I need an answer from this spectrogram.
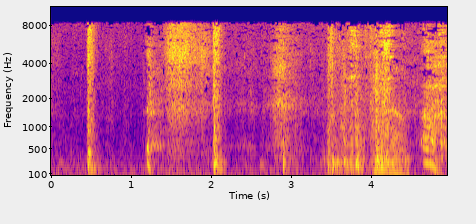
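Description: Suitcases are opened: several sharp clicks and knocks of latches and lids, spaced out over a few seconds, with handling noises in between.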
